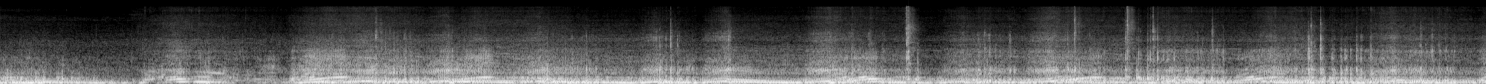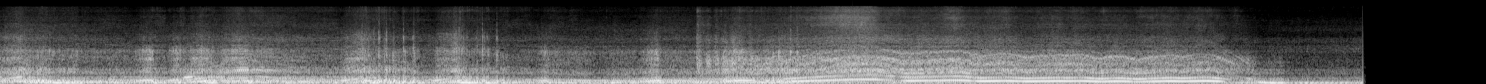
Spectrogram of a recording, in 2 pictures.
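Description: Twin-turbo V8 engines of a BMW M5 (F90) and a Mercedes-AMG C63 (W205) revved again and again in quick blips, with exhaust pops and crackles among them. Near the end, one engine climbs and is held at steady high revs for a few seconds.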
